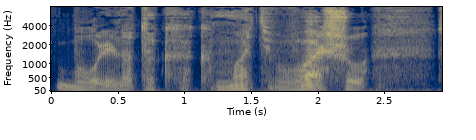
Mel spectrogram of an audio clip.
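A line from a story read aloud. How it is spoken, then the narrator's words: Pained groan. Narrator (Russian): с трудом простонал я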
